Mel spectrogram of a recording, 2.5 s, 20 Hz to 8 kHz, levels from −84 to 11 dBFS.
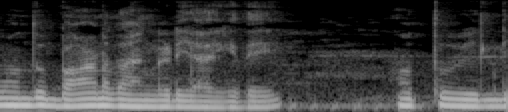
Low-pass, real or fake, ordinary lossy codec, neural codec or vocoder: none; real; none; none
